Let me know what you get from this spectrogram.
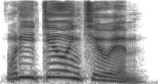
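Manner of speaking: high, loud startled woman's voice; Peg's voice. Acted. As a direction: voice the young woman, alarmed. Narrator voices Peg.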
